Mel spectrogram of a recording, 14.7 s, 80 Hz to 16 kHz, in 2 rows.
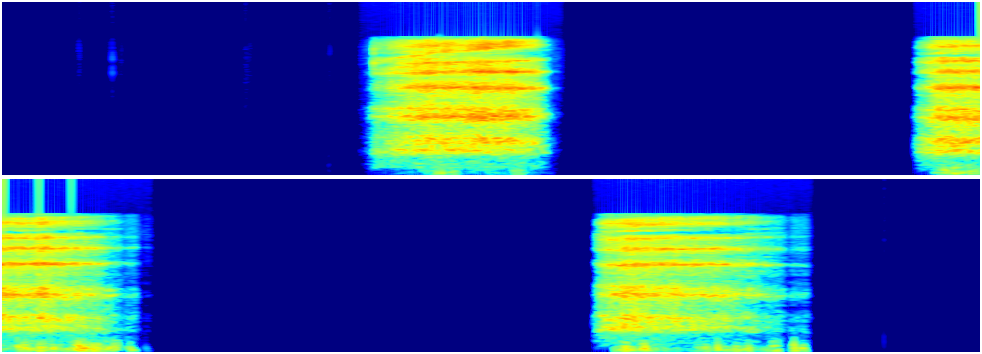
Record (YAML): exhalation_length: 14.7 s
exhalation_amplitude: 6713
exhalation_signal_mean_std_ratio: 0.41
survey_phase: beta (2021-08-13 to 2022-03-07)
age: 45-64
gender: Male
wearing_mask: 'No'
symptom_none: true
smoker_status: Never smoked
respiratory_condition_asthma: false
respiratory_condition_other: false
recruitment_source: REACT
submission_delay: 1 day
covid_test_result: Negative
covid_test_method: RT-qPCR
influenza_a_test_result: Negative
influenza_b_test_result: Negative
